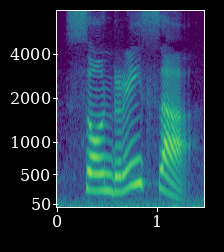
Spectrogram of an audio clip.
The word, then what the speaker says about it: sonrisa: Repeat after me and you don't have to roll the R. Sonrisa.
